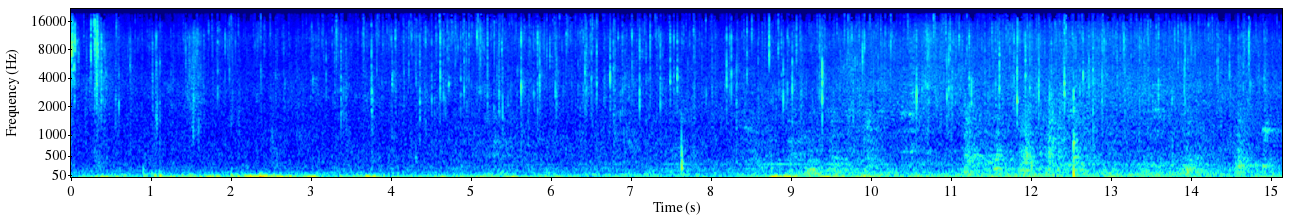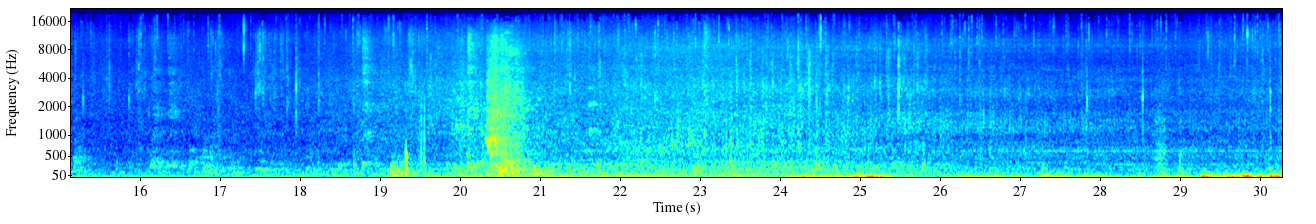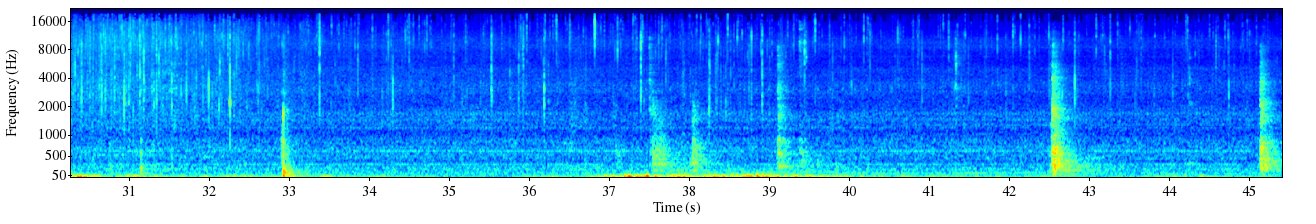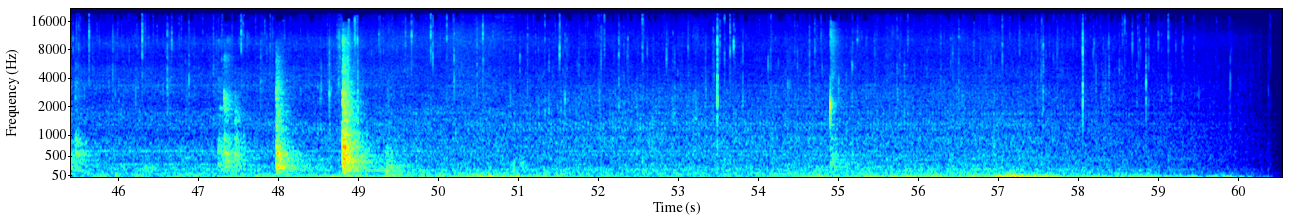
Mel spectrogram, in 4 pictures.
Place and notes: Rainy day, walking on soggy floor, recorded using a Zoom H4n
21 April 2013, 17:00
